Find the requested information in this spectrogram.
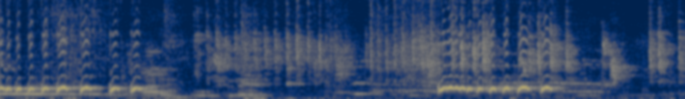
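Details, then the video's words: Local zebra dove, noted for calling eagerly, gives two stuttering coo phrases of rapid clipped notes, with low thumping noises and faint chirps in the background. "SUARA perkutut LOKAL gacor cocok buat pancingan rajin bunyi"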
